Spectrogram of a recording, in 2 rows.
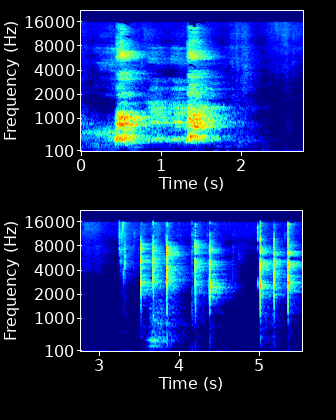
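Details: Collie puppy from litter A, dated 21.01.18, one of a playful, healthy litter: two strong, tonal barks a second apart, then silence and a run of sharp clicking taps.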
